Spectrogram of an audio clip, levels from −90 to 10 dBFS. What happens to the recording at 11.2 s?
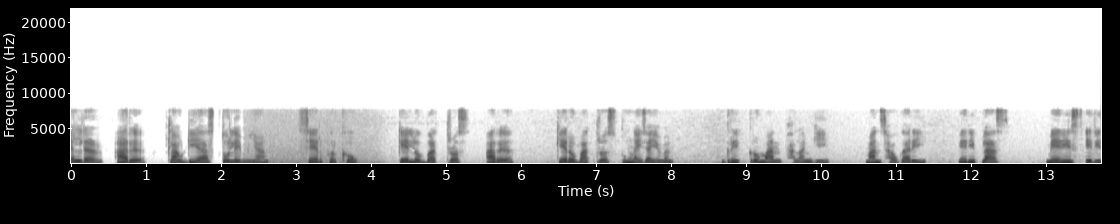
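Nothing goes wrong at 11.2 s: the speech continues intact through that moment, with only the steady room noise sitting well beneath it.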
